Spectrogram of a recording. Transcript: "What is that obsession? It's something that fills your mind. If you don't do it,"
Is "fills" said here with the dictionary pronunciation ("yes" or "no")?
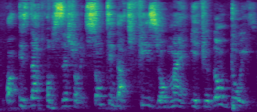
no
